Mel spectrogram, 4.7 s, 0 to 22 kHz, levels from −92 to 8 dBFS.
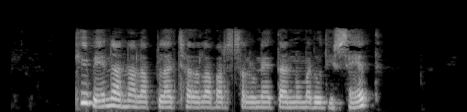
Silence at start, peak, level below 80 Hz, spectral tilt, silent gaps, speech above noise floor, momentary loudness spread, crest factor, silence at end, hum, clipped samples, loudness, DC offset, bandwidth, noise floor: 0.75 s; -2 dBFS; -64 dBFS; -5 dB/octave; none; 54 dB; 6 LU; 20 dB; 0.95 s; none; under 0.1%; -20 LUFS; under 0.1%; 7.8 kHz; -73 dBFS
